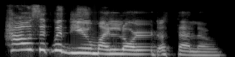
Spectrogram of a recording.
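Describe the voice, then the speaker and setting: An actress playing a devoted, innocent noble wife, earnest and pleading, in a Shakespearean audio drama. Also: female voice, on the high side, wildly swooping pitch, unhurried. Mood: affectionate, playful.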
